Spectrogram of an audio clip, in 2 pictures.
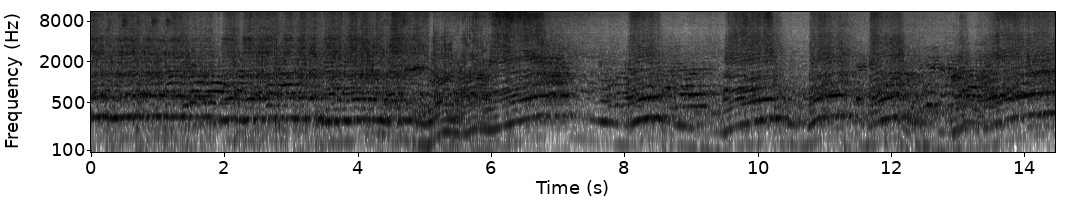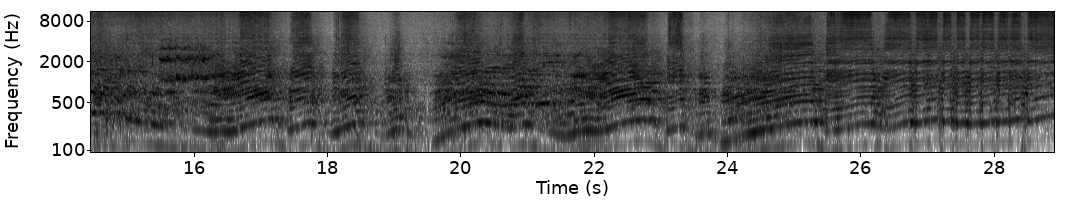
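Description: A rally car engine revs hard and rises and falls in pitch as the car drifts.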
